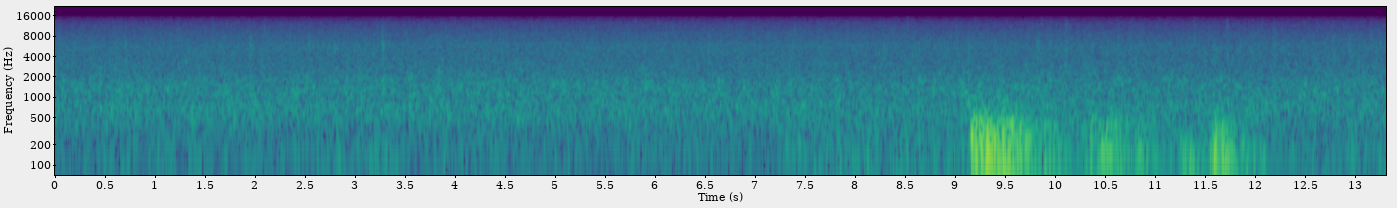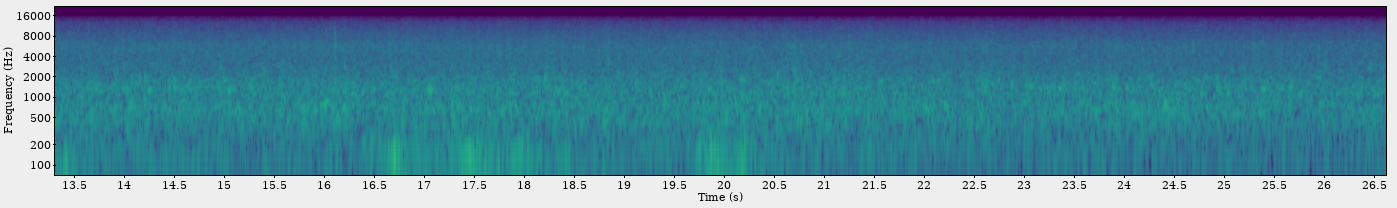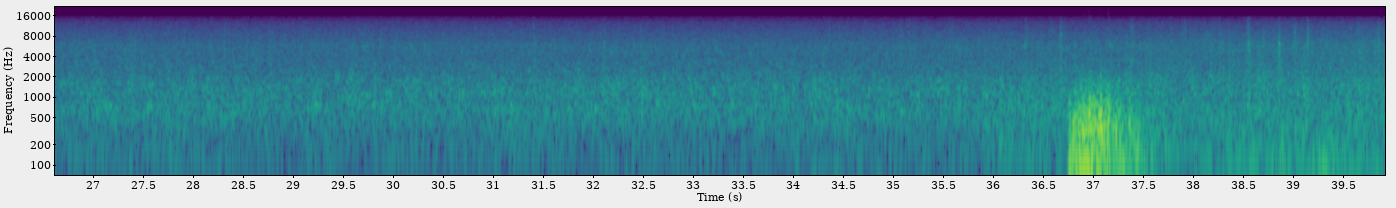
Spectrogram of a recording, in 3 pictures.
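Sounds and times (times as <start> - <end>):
steady rain: 0.0 - 39.9
rolling thunder: 8.6 - 12.2, 36.0 - 39.9
thunderclap: 36.0 - 39.9.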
